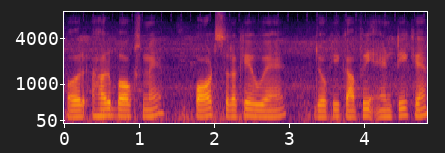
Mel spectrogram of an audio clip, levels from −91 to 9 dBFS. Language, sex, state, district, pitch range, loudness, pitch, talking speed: Hindi, male, Uttar Pradesh, Varanasi, 125-135 Hz, -20 LUFS, 130 Hz, 160 wpm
